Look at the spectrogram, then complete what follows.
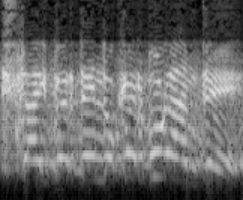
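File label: Italian tank damaged mood high, speech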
